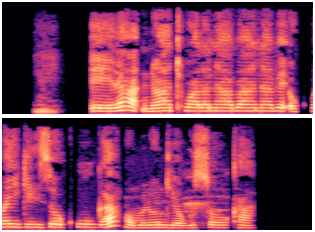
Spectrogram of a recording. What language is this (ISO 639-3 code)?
lug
